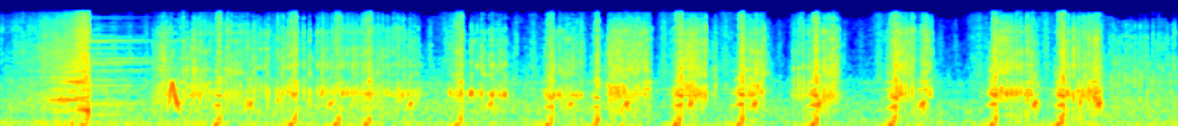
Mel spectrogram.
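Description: A small mechanical contraption clatters and squeaks in a quick, uneven rhythm.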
